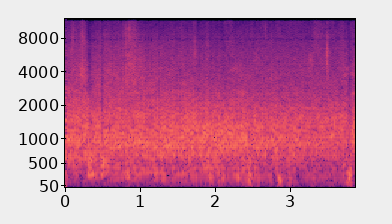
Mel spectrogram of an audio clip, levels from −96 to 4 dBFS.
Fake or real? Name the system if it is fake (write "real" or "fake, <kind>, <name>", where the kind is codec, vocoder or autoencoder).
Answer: fake, vocoder, Vocos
